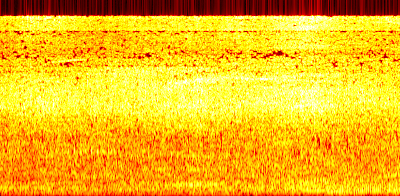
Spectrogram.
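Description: Road traffic of trucks and motorcycles driving slowly past, engines running steadily; a little louder near the end as motorcycles pass close.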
